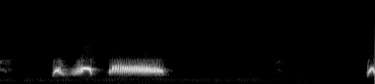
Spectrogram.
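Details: 'Thúc gù' coo of a spotted dove kept for daily decoy training: two brief bending hoots leading into one long, level, humming coo, then quiet until the next phrase begins at the very end.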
